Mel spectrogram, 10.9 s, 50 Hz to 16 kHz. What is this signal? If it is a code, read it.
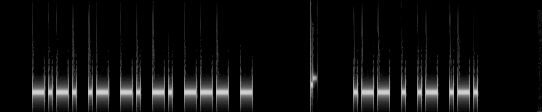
Morse code, heard as a keyed tone, about 15 wpm, 700 Hz. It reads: CANNOT WEAR
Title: Sentences from Top 1000 Words - Review Part 6 - New Word Drill - 15wpm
